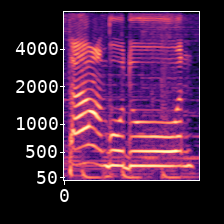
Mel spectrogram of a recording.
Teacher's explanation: fathah ia mati sebelumnya berharokat kasroh Wow mati sebelumnya berharokat domain di dalam keadaan waqaf maka dibacanya panjang sebanyak enam harakat atau tiga Alif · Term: Mad Arid lissukun, mad arid lisukun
